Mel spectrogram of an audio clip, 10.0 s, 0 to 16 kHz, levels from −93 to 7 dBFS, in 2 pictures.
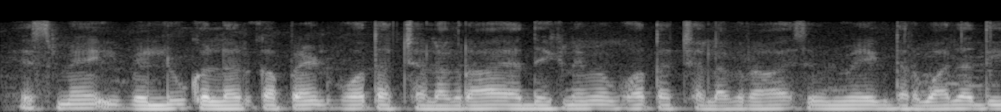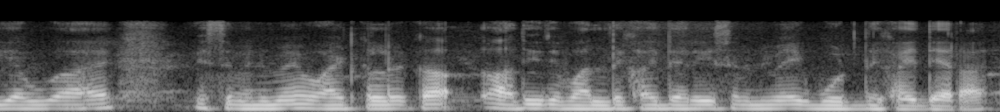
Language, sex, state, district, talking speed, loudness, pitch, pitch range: Hindi, male, Chhattisgarh, Sarguja, 270 wpm, -16 LUFS, 125 Hz, 120-125 Hz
